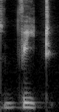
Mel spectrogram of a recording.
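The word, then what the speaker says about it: Vite: You can go to guide over here and you can see read more about wheat and you can see this is pronounced as vit vit or ve t right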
